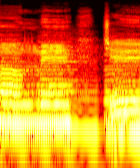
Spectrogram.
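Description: Slow hymn singing with long held notes. One note fades about one and a half seconds in and a new phrase starts straight after.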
